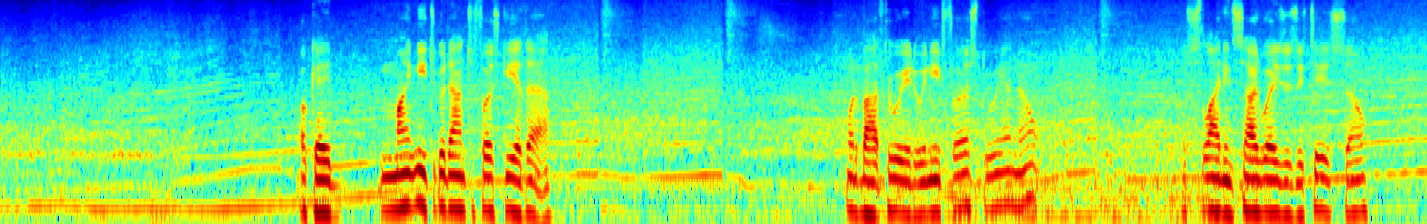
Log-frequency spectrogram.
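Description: A racing car engine roars steadily, its pitch rising and falling with the gear changes.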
